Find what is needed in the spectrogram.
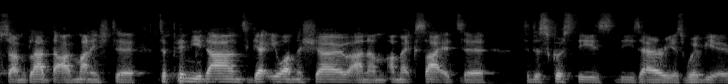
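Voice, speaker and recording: A man's medium-pitched voice with an English accent, at a moderate pace, in a very clean recording with a silent background. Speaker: fitness podcast host. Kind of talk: podcast interview.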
